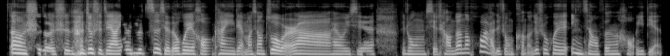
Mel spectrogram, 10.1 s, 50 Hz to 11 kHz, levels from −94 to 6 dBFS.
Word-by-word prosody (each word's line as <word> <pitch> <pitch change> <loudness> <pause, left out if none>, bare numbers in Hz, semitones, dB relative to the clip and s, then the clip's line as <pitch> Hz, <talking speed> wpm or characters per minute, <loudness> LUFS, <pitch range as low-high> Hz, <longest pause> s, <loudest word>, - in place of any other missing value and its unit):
嗯， 220 -3 +8
是 220 +3 0
的 180 -3 +1
是 195 +1 0
的。 185 +5 +5
就 240 +3 +6
是 210 - 0
这 190 0 0
样， 185 0 +7
因 185 - +1
为 215 - +2
就 220 - -3
是 220 - +3
字 245 +4 0
写 185 -4 +2
得 175 +1 +2
会 195 -1 +3
好 175 -2 -1
看 190 +2 -1
一 180 - -2
点 175 0 -3
嘛， 175 - -3
像 185 +2 -2
作 205 -1 +4
文 175 - +2
儿 175 +3 +2
啊， 175 -3 +1
还 175 - -4
有 170 0 -3
一 170 - -5
些， 170 +1 -7 0.4
那 195 - -7
种 175 -1 -5
写 165 -2 -7
长 170 +1 -4
段 225 +3 +1
的 240 - -2
话， 305 0 -2
这 - - -5
种 170 +1 -7
可 - - -9
能 - - -11
就 210 - -4
是 215 +1 -5
会 200 -2 -3
印 235 -5 0
象 180 -3 -4
分 175 +1 -4
好 - - -9
一 175 -1 -6
点。 175 - -9
185 Hz, 305 characters per minute, -21 LUFS, 175-205 Hz, 0.4 s, 嗯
